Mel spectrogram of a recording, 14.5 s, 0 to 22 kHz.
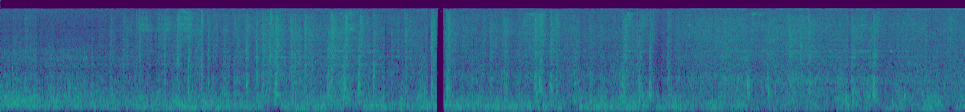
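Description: JNR 50-series passenger coach running on jointed track: a steady rumble with irregular clicks and clatter of the wheels over rail joints. The sound drops out for an instant about six and a half seconds in.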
